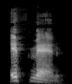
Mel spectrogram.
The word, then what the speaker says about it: Ip Man: It's a IP Man Kung Fu movie. Yeah, IP. I think it's supposed to be Ip Man. I don't think it's IP Man, but it is spelled IP Man.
